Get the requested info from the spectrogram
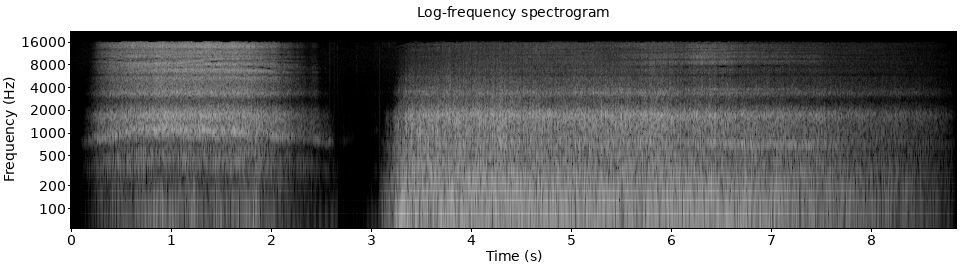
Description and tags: wind monster01
air, beast, breathe, monster, wind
